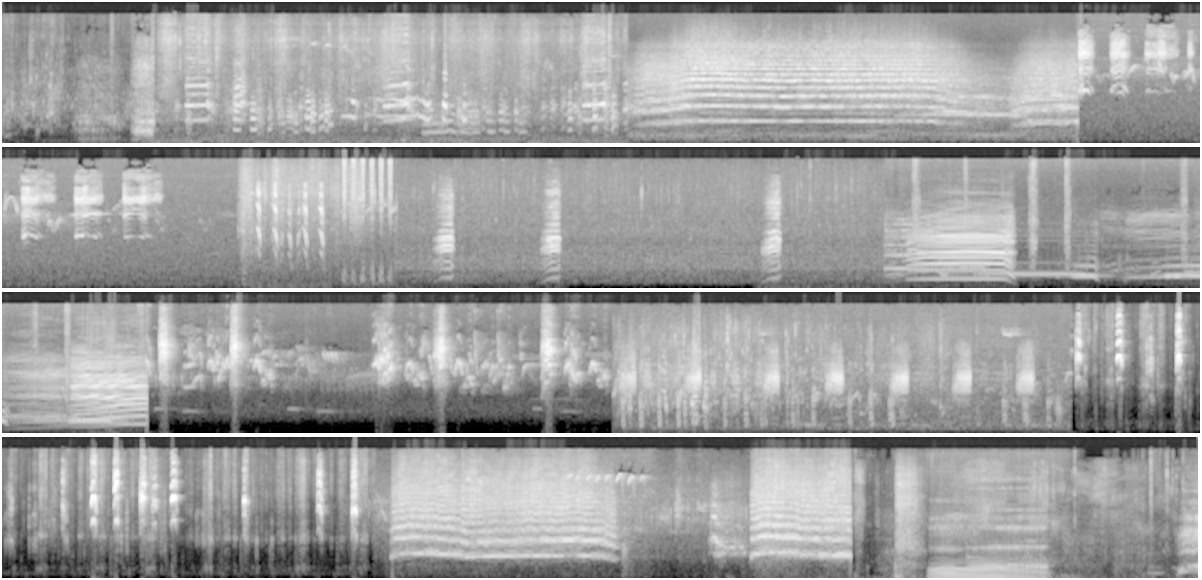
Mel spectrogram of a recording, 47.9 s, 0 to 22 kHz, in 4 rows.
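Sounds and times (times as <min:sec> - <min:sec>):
ducks quacking: 0:01.3 - 0:07.4, 0:16.3 - 0:16.6, 0:17.4 - 0:17.6, 0:19.6 - 0:19.8, 0:30.1 - 0:34.6
farm animal calls: 0:01.3 - 0:09.4.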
